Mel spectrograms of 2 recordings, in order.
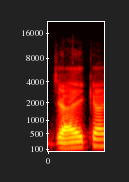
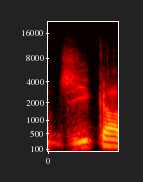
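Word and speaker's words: JICA: इसका वित्तपोषण जायका के नाम से आपने कई कई बार इसको जी का भी उच्चारण किया जाता है। कई बार जायका किया जाता है। जो भी आपका उच्चारण हो उससे कोई फर्क नहीं पड़ता।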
